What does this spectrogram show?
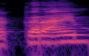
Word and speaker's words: crime: CRIME, क्राइम, क्या पढ़ेंगे इसको, क्राइम, क्रीम मत पढ़िएगा, क्राइम पढ़ा जाएगा इसको, ठीक है ना।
